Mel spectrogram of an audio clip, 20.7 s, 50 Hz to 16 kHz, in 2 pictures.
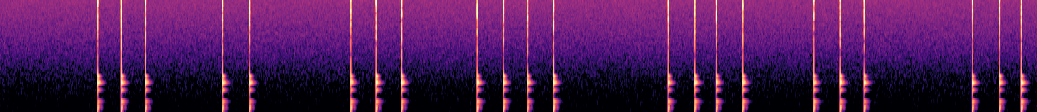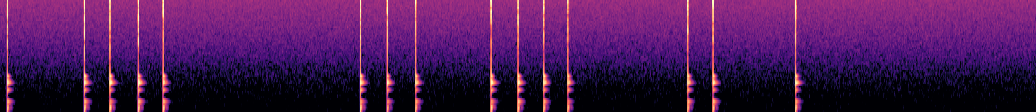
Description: Tap code, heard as knocks on wood, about 4 knocks a second. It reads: MOST OF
